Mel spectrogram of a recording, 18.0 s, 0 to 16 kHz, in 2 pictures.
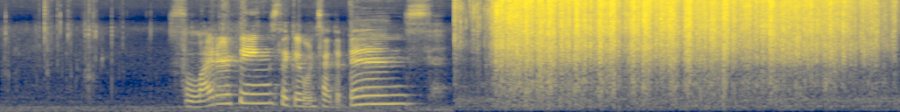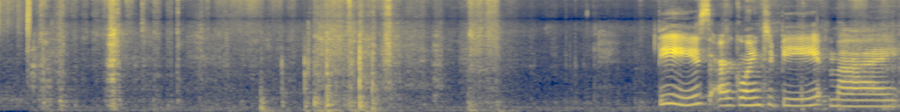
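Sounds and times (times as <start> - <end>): packaging being torn open: 4.6 - 9.1.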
